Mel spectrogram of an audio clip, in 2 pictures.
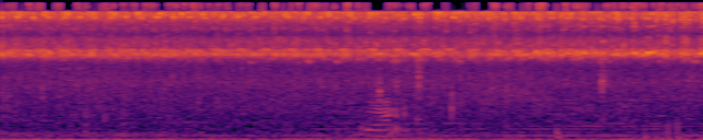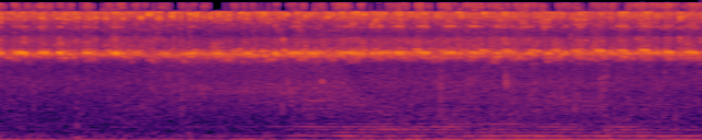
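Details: Domesticated black crickets, also called Para crickets, kept in numbers: a dense, steady, high shrill trilling chorus runs unbroken throughout, with faint human voices and soft clicks in the background.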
